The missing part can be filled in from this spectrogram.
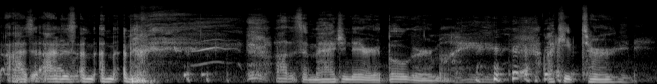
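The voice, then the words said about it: Terrible impression of a celebrity's voice. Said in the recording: “This is like a terrible Matthew McConaughey impression.”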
